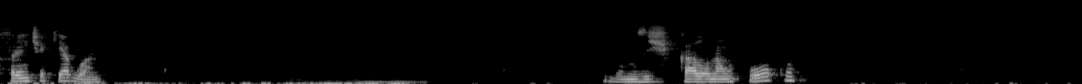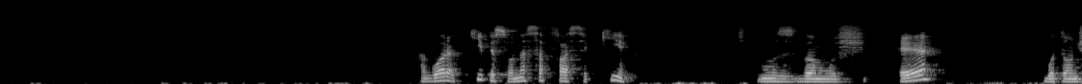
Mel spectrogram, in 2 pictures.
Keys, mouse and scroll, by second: 1.6-3.6 drag, 5.0 middle click, 7.2 s, 11.0-12.5 middle drag, 13.4-17.0 middle drag, 17.0 a, 17.6-19.3 right drag, 19.7 e.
